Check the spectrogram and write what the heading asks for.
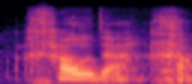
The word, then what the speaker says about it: Gouda: Jauda. ¿Cómo es? ¿Jauda? Jauda. Toda mi vida lo he pronunciado mal. Ah, sí. Todo el Sí, mundo aquí. Gouda. Guda, Guda.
